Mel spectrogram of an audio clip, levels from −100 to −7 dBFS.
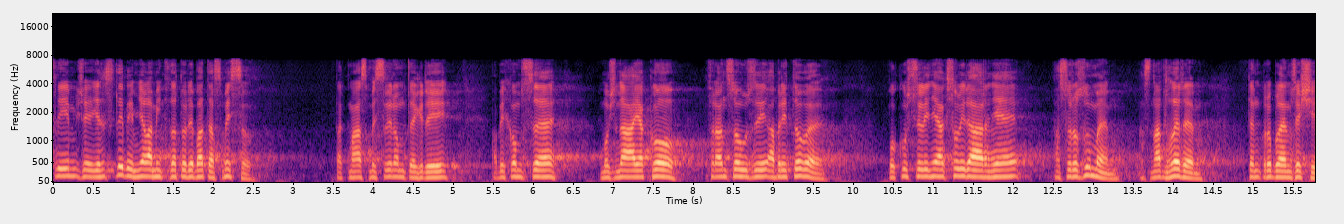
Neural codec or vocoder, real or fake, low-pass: codec, 16 kHz, 4 kbps, FunCodec, trained on Chinese and English, 50 frames a second; fake; 7.2 kHz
